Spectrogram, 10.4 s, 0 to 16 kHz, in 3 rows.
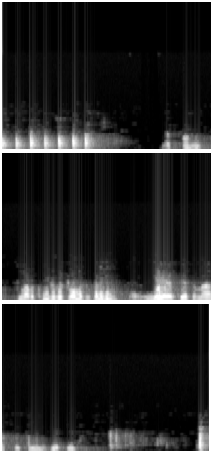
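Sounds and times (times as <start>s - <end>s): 
knocking on a wooden room door: 0.0s - 1.6s
speech: 3.0s - 8.4s.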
